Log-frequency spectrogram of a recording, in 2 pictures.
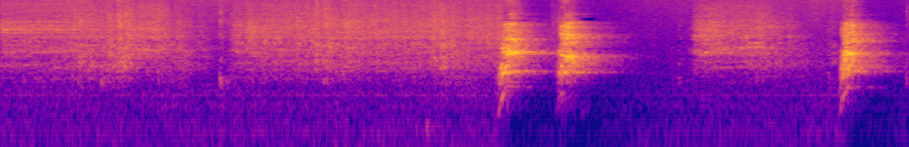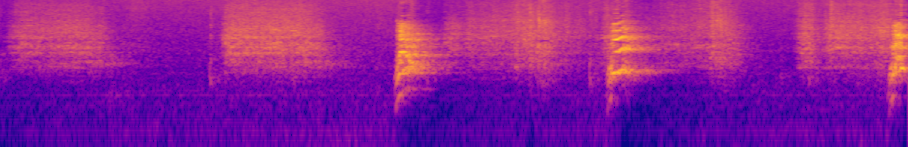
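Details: Miniature Pinscher puppy, a pet indoors that is scared of small dolls, gives sharp high yapping barks, singly and in quick pairs, about six over twelve seconds, over steady hissing background noise.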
